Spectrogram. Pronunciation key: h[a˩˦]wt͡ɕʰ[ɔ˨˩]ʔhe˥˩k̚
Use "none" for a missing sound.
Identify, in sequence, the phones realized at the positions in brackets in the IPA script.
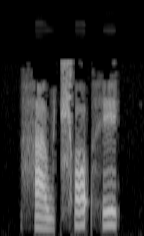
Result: a˨˩, ɔ˦˥

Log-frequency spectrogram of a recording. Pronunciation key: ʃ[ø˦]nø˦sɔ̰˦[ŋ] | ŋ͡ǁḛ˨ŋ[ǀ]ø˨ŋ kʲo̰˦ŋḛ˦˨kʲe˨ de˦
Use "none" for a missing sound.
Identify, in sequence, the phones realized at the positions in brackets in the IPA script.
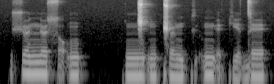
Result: ø˦, ŋ, ǁ

